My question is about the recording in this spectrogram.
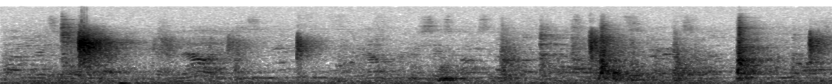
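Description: A pool cue strikes the cue ball with a sharp click about half a second in, followed by a few lighter clicks of balls knocking together, over background voices.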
